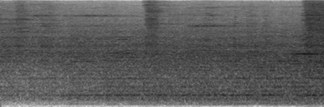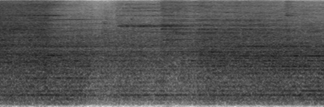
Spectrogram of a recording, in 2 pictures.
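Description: Loaded double-stack intermodal well cars of a freight train rolling past close by: a steady rush of wheel and rail noise, with thin high-pitched wheel squeals coming and going. It is loudest about four seconds in.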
